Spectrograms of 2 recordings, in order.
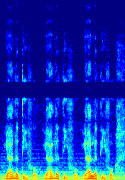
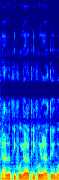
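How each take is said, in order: First: The phrase is said slowly, calmly and clearly. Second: The phrase is rushed out very quickly. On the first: The name is clearly heard and called upon properly. The speaker calls it right. "सुकून से पढ़िए" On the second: The name may come out wrong and change meaning. The speaker calls it wrong. "अक्सर लोग बहुत तेज़ी से पढ़ने की कोशिश करते हैं"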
